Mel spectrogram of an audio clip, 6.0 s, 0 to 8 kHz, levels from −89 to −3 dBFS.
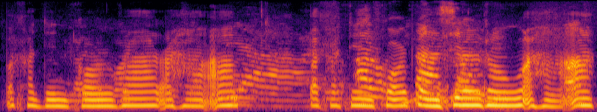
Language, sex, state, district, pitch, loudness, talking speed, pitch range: Mizo, female, Mizoram, Aizawl, 180 Hz, -16 LUFS, 160 wpm, 170-185 Hz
